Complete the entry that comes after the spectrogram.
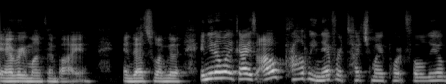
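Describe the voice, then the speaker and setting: A man speaks at a very fast pace with lively intonation. The recording is very clean, with a silent background. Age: 70s. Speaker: author and investor. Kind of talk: podcast interview. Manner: repetitive stammering restarts; animated.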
